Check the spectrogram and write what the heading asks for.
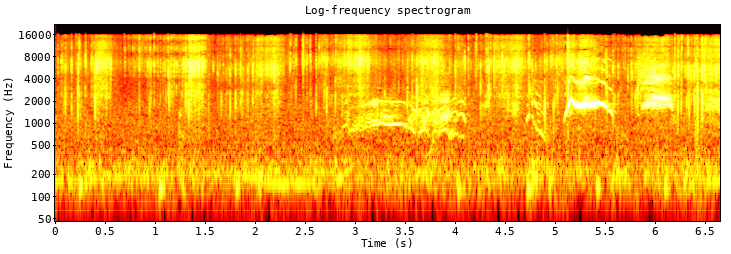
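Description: A toddler's high-pitched squeals, three of them from about three seconds in, the loudest about five seconds in, over the steady hiss of splash-pad fountain jets.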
